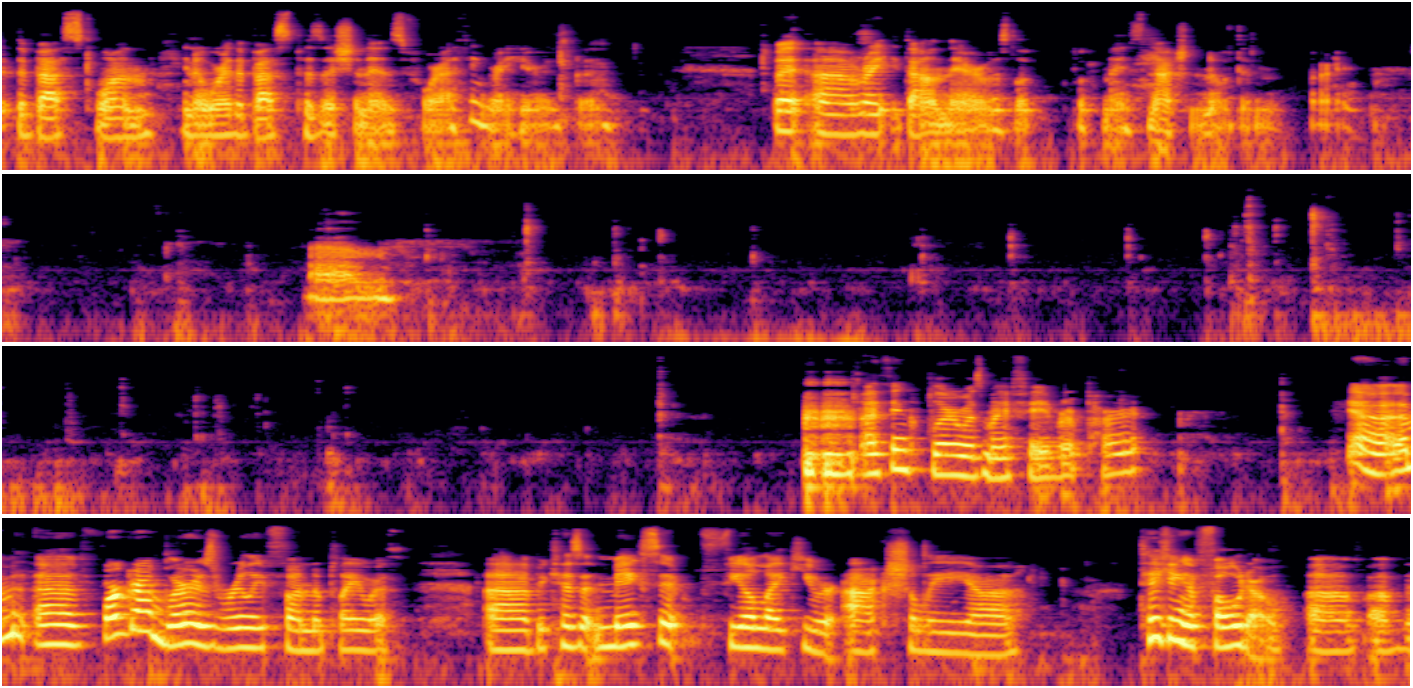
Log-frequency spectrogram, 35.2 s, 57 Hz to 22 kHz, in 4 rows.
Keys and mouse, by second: 19.1 right click, 24.8 right click, 28.6 right click.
